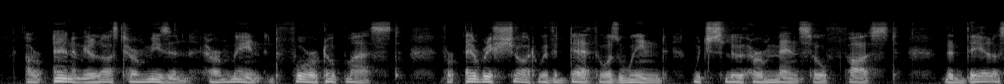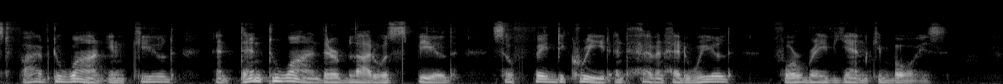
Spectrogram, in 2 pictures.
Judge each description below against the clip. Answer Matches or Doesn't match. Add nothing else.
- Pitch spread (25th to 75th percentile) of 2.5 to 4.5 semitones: Doesn't match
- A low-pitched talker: Matches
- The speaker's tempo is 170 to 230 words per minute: Doesn't match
